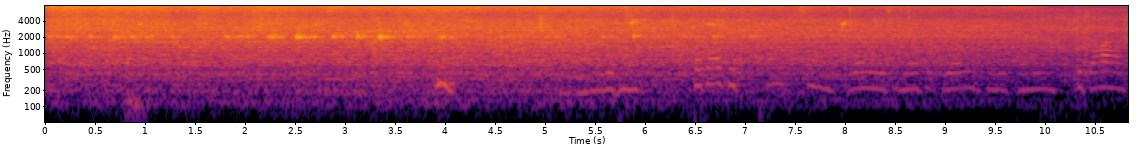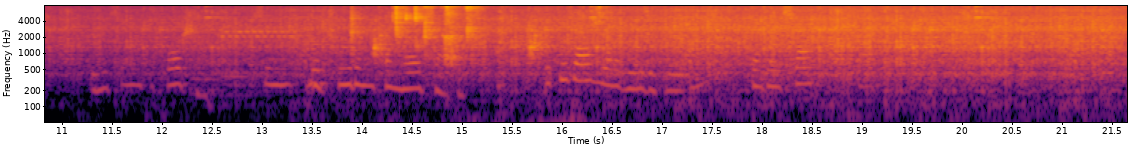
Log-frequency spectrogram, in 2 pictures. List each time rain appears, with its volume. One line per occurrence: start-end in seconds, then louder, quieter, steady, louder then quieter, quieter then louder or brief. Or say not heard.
0.0-21.6 quieter then louder.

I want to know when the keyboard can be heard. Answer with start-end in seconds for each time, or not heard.
not heard.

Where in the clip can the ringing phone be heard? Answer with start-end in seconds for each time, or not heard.
2.7-4.1, 12.2-13.7.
